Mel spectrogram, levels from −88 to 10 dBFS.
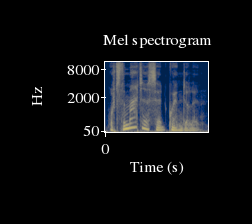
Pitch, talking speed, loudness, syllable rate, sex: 135 Hz, 195 wpm, -20 LUFS, 5.8 syllables/s, male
